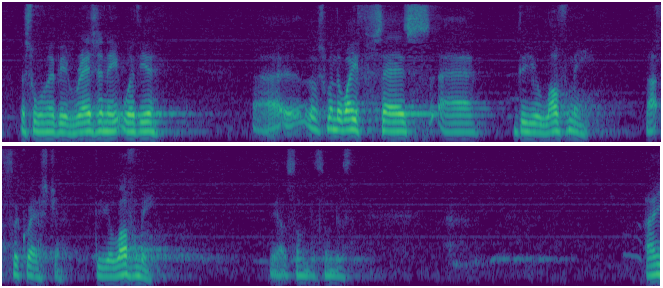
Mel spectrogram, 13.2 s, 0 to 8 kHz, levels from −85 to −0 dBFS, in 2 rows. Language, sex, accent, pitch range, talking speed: English, male, British, 145-165 Hz, 120 wpm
